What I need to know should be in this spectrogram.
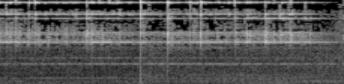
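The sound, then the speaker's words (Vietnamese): A small bell cast of black brass rings in clear, bright strikes beside a well, sounding many sharp metallic hits, one especially loud, with sustained high ringing tones between them and no voices. “lấy từ trong tay nải ra một cái chuông nhỏ, có lẽ được đúc bằng đồng thau đen sao. Thầy bắt đầu rung chuông, vang lên những tiếng lanh lảnh.”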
